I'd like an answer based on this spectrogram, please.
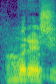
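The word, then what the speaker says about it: көрәш: Да, куряж. Куряж, правильно так? Да, куряж.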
